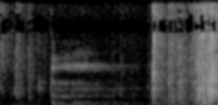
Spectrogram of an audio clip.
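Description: A deck of cards being shuffled, with soft, clicky flutters at a low level early on, then a louder, dense riffling flurry of card edges toward the end.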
